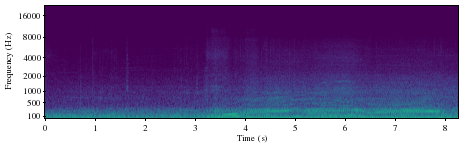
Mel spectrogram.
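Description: A 1998 Chevy Tahoe 4x4 with a Vortec 350 V8 revs while driving, a steady loud rumble with rising throttle and deep intake tone, heard from inside the cabin with road noise and no talk.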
